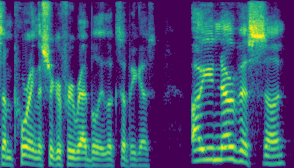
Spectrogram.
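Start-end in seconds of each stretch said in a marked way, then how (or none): 2.4-3.6 [name]. Retold or imitated. Imitating the guest's teasing question.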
